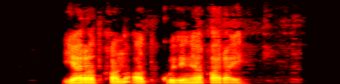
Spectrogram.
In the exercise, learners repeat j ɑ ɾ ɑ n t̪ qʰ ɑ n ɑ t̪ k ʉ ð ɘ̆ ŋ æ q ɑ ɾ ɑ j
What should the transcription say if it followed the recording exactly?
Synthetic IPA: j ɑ ɾ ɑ t̪ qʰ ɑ n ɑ t̪ k ʉ ð ɘ̆ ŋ æ q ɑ ɾ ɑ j

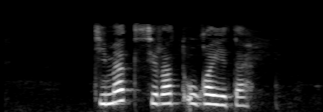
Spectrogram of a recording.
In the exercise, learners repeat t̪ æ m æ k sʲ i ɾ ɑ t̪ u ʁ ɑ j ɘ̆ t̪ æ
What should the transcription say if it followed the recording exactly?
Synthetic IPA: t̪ i m æ k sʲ i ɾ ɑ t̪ u ʁ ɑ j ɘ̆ t̪ æ

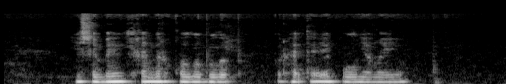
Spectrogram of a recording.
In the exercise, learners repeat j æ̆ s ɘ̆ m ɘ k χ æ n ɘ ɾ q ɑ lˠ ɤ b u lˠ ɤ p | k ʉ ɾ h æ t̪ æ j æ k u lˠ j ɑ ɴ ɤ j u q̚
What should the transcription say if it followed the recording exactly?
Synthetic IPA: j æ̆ ʃ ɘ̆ m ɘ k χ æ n ɘ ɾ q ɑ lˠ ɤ b u lˠ ɤ p | k ʉ ɾ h æ t̪ æ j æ k u lˠ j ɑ ɴ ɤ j u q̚

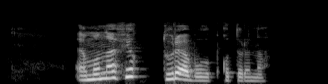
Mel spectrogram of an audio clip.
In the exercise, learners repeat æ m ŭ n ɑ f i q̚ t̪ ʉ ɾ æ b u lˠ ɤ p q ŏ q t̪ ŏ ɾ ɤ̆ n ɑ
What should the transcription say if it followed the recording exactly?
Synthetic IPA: æ m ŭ n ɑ f i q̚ t̪ ʉ ɾ æ b u lˠ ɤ p q ŏ t̪ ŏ ɾ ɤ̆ n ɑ

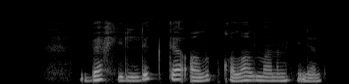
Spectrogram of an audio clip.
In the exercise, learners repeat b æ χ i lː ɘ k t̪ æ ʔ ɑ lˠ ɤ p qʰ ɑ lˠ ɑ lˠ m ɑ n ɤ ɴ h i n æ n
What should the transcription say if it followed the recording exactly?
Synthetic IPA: b æ χ i lː ɘ k t̪ æ ʔ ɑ lˠ ɤ p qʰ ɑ lˠ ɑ lˠ m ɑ n ɤ m h i n æ n

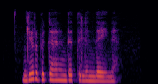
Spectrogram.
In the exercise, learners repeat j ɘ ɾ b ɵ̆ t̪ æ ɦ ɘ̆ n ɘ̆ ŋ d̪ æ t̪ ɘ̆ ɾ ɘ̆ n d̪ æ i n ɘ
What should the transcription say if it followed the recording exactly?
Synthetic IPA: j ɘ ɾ b ɵ̆ t̪ æ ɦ ɘ̆ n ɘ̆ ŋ d̪ æ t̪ ɘ̆ l ɘ̆ n d̪ æ i n ɘ

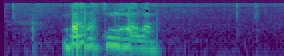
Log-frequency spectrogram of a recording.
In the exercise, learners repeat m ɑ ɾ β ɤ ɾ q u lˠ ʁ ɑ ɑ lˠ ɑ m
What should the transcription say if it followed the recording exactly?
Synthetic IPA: b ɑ ɾ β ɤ ɾ q u lˠ ʁ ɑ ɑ lˠ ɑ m

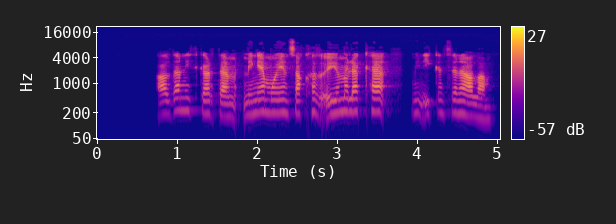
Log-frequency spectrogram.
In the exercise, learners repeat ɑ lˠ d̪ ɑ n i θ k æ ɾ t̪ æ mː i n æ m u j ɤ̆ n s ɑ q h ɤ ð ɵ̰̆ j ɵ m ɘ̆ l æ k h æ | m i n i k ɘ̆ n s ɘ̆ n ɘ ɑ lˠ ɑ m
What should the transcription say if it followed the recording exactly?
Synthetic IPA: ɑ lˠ d̪ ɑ n i θ k æ ɾ t̪ æ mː i ŋ æ m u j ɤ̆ n s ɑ q h ɤ ð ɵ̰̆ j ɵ m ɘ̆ l æ k h æ | m i n i k ɘ̆ n s ɘ̆ n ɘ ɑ lˠ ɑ m

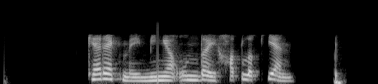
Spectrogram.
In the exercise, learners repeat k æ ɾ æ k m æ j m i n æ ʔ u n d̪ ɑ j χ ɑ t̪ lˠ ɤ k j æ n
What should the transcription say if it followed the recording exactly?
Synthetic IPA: k æ ɾ æ k m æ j m i ŋ æ ʔ u n d̪ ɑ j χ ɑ t̪ lˠ ɤ q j æ n

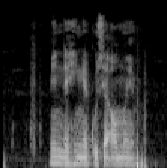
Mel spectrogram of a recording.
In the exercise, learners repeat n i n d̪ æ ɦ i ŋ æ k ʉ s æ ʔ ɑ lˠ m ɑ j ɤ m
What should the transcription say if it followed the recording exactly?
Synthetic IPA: m i n d̪ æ ɦ i ŋ æ k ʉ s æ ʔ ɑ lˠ m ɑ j ɤ m

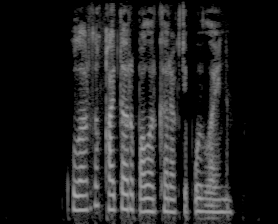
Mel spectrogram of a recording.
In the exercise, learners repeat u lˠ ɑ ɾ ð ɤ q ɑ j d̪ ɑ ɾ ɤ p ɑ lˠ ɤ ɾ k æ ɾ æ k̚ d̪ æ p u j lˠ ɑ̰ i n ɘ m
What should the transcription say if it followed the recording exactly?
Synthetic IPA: u lˠ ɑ ɾ ð ɤ q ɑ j t̪ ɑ ɾ ɤ p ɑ lˠ ɤ ɾ k æ ɾ æ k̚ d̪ i p u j lˠ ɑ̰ i n ɘ m

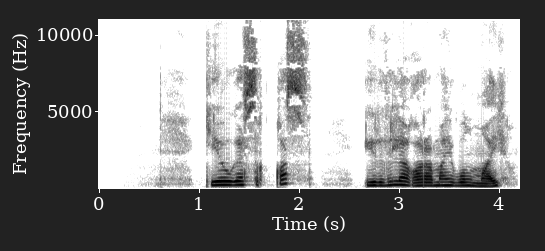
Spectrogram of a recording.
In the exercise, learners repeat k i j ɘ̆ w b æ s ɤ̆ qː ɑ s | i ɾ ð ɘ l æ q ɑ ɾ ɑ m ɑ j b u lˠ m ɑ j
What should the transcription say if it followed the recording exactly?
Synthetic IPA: k i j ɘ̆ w ɡ æ s ɤ̆ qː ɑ s | i ɾ ð ɘ l æ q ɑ ɾ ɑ m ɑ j b u lˠ m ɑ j

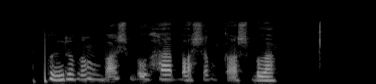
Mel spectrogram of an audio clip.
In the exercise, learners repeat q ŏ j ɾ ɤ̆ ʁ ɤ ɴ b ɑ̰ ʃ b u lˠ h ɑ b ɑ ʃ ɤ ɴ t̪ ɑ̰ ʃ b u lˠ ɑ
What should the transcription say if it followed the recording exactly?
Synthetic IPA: q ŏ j ɾ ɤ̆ ʁ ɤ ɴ b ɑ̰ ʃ b u lˠ h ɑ b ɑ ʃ ɤ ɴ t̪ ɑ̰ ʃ b u lˠ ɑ

